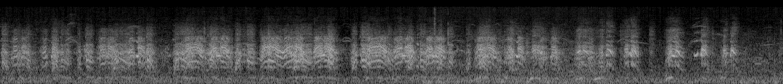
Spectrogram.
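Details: Chinstrap penguin giving loud, harsh braying calls in rapid wavering pulses, repeated in bursts of about one second with brief gaps, with a rough noisy background.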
